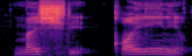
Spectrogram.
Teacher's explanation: ملانا ہے، رب المشرقین، میم کو شین کے ساتھ ملانا ہے، شین حرف تفشی میں سے واضح کریں گے اور را کو باریک ادا کریں گے ، مشرقین، قاف کو موٹا کریں گے، یا کے ساتھ ملانا · واضح کریں گے اور را کو باریک ادا کریں گے، مشرقین، قاف کو موٹا کریں گے، یا کے ساتھ ملانا ہے، یا لین ہے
